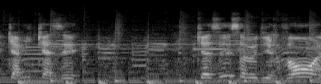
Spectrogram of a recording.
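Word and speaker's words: kamikaze: c'est japonais Mo et kamikaz kamikaz c'est du japonais sauf que normalement il faut prononcer kamikazé casé ça veut dire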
